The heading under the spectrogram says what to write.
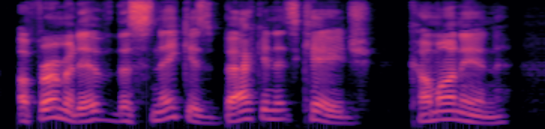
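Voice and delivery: ordinary delivery

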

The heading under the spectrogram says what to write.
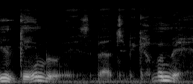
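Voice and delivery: hushed, quiet, macho action-hero delivery. Looking at a game that recalls Duke Nukem, doing a Duke Nukem voice. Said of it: "do his Duke Nukem voice".

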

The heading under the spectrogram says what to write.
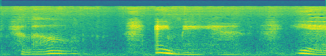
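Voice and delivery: faint, very quiet, barely audible murmur. Showing how the speaker's mom answers the phone: imitating mom's very quiet voice. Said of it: "it sounds like this".

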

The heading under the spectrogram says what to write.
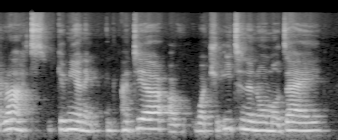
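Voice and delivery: normal talking voice

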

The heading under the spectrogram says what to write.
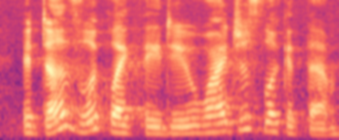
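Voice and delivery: ordinary talk

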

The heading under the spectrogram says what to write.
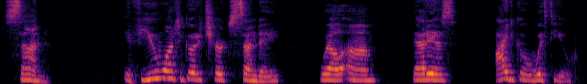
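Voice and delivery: very soft, quiet and hushed. Narrator reads a father finally speaking again to his son DJ, very softly. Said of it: "his dad spoke again very softly".

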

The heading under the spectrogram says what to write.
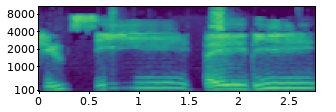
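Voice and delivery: forced, false-sounding excitement, pitched high. Reacting to news that a big juicy topic is coming: fake-sounding excitement. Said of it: "you sound fake excited".

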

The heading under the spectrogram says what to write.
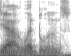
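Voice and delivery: plain

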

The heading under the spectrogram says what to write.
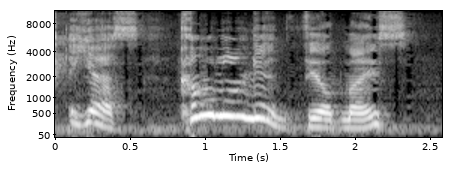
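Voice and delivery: eager, high-pitched voice. Narrator reads one character calling to a group of field mice: eager cry. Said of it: "cried the Mole eagerly".

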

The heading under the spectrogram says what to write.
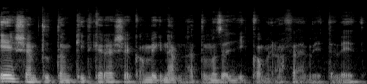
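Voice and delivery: plain reading voice

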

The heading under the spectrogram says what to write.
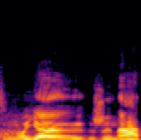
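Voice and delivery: put-on speaking with a Georgian accent.

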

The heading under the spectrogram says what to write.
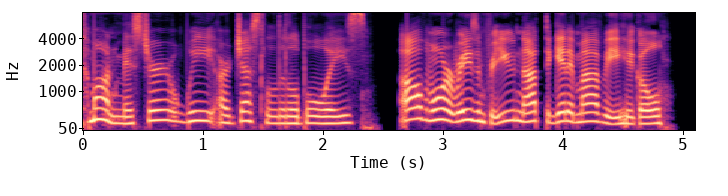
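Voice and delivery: ordinary delivery

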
